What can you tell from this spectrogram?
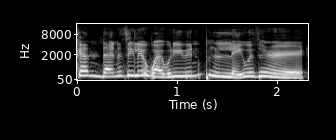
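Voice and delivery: high-pitched, exasperated retold question; incredulous parent questioning. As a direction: question the kid in mock disbelief. Acts out questioning the child.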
